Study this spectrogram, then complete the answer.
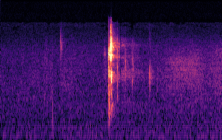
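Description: A kiss smacks briefly.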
